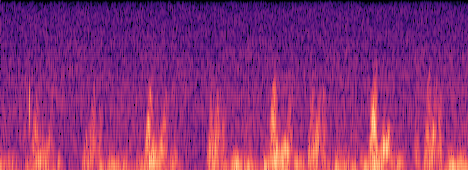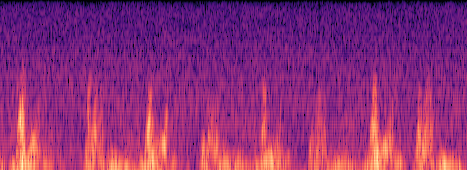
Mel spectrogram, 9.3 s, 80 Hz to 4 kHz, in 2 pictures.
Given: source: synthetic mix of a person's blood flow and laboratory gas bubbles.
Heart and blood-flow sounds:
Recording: Doppler ultrasound of blood flow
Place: precordium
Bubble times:
0.26-0.33 s: bubbles
From the record:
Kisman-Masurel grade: 111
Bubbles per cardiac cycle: 1 to 2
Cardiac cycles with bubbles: 1 to 10%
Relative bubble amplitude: barely perceptible (0.100 to 0.250)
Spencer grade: 1 (occasional bubble signal discernible with the cardiac motion signal, with majority of cardiac periods free of bubbles)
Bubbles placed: only in the low amplitude regions of the cardiac cycle

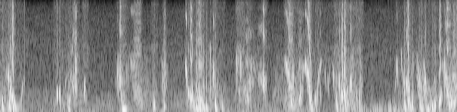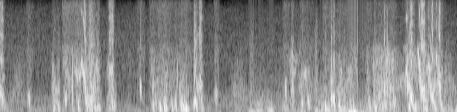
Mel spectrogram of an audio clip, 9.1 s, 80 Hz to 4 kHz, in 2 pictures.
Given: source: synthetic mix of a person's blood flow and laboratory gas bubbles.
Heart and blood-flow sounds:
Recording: Doppler ultrasound of blood flow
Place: subclavian vein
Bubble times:
0.00-0.24 s: bubbles
0.53-0.88 s: bubbles
1.15-1.43 s: bubbles
1.50-1.57 s: bubbles
1.60-1.67 s: bubbles
1.84-2.25 s: bubbles
2.34-2.68 s: bubbles
2.83-3.63 s: bubbles
3.93-4.63 s: bubbles
4.83-4.90 s: bubbles
5.08-5.58 s: bubbles
5.62-5.74 s: bubbles
5.93-6.01 s: bubbles
6.05-6.62 s: bubbles
6.70-6.76 s: bubbles
7.38-7.71 s: bubbles
7.79-8.14 s: bubbles
8.19-9.03 s: bubbles
From the record:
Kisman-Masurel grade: 342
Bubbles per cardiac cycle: rolling drumbeat, 9 or more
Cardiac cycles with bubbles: 100%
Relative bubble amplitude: moderate (0.250 to 0.450)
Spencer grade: 3 (all of the cardiac periods contain showers or single bubble signals, but not dominating or overriding the cardiac motion signals)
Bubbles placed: anywhere in the cardiac cycle

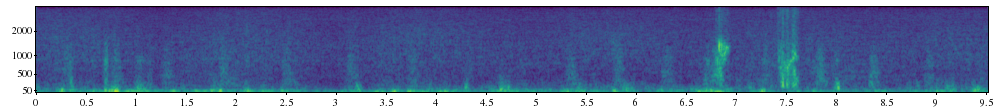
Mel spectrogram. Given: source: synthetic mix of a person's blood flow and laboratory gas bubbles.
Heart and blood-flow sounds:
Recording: Doppler ultrasound of blood flow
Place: subclavian vein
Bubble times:
6.78-6.94 s: bubbles
7.41-7.64 s: bubbles
From the record:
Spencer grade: 2 (many but less than half of the cardiac periods contain bubble signals, singularly or in groups)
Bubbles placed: anywhere in the cardiac cycle

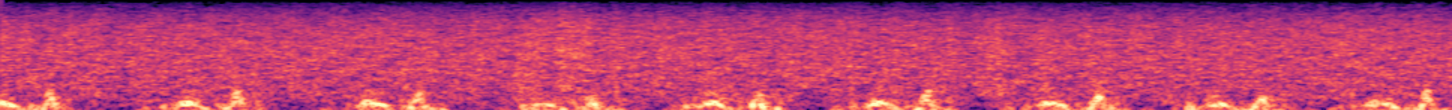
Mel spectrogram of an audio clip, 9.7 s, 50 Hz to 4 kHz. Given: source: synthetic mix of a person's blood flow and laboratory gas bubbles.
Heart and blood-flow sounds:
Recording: Doppler ultrasound of blood flow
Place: precordium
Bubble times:
no bubbles
From the record:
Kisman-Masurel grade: 000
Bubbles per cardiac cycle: 0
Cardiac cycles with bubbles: 0%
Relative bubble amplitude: no bubbles discernible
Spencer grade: 0 (complete lack of bubble signals)

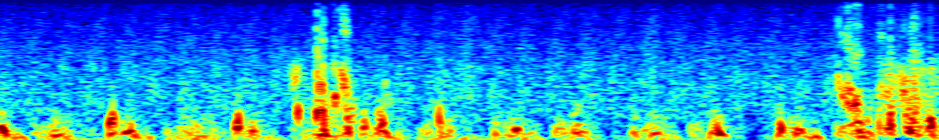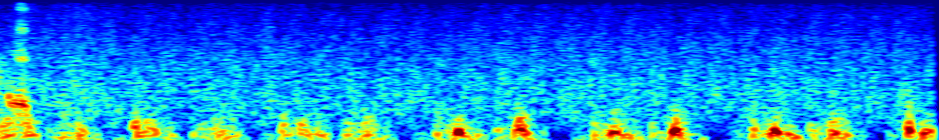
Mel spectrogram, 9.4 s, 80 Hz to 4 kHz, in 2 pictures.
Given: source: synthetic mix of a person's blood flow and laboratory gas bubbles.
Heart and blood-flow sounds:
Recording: Doppler ultrasound of blood flow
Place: precordium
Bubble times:
1.48-1.82 s: bubbles
1.92-2.00 s: bubbles
2.20-2.31 s: bubbles
4.20-4.93 s: bubbles
From the record:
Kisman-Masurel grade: 223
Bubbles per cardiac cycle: several, 3 to 8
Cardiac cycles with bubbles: 10 to 50%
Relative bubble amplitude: loud (0.450 to 0.775)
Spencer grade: 2 (many but less than half of the cardiac periods contain bubble signals, singularly or in groups)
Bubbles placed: anywhere in the cardiac cycle

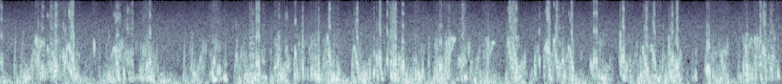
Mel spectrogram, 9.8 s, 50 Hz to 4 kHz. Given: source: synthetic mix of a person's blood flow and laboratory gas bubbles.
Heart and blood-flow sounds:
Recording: Doppler ultrasound of blood flow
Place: precordium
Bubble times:
0.00-0.06 s: bubbles
0.39-1.01 s: bubbles
1.13-1.21 s: bubbles
1.37-1.94 s: bubbles
2.48-2.86 s: bubbles
2.92-3.35 s: bubbles
3.41-3.52 s: bubbles
3.55-3.60 s: bubbles
3.63-4.27 s: bubbles
4.42-4.54 s: bubbles
4.62-5.32 s: bubbles
5.39-5.92 s: bubbles
6.01-6.19 s: bubbles
6.30-6.53 s: bubbles
6.63-7.21 s: bubbles
7.35-7.62 s: bubbles
7.72-7.91 s: bubbles
7.97-8.54 s: bubbles
8.62-8.73 s: bubbles
8.80-9.12 s: bubbles
9.25-9.77 s: bubbles
From the record:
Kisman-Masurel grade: 343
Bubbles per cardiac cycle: rolling drumbeat, 9 or more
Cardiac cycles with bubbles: 100%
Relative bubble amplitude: loud (0.450 to 0.775)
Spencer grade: 3 (all of the cardiac periods contain showers or single bubble signals, but not dominating or overriding the cardiac motion signals)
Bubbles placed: anywhere in the cardiac cycle

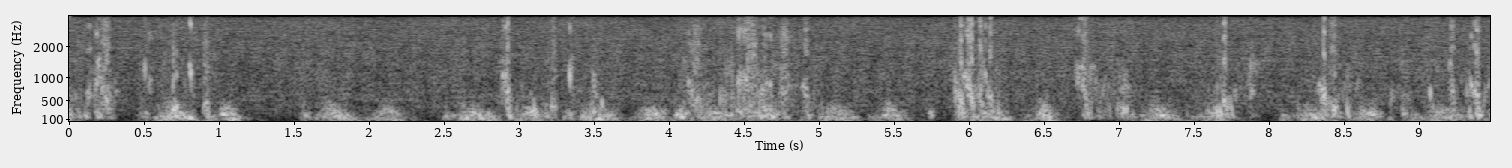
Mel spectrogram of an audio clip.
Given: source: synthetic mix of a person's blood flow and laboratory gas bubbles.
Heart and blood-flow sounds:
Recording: Doppler ultrasound of blood flow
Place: precordium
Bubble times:
0.00-0.34 s: bubbles
0.48-0.56 s: bubbles
0.66-0.86 s: bubbles
0.88-0.95 s: bubbles
2.85-2.99 s: bubbles
3.06-3.27 s: bubbles
3.30-3.40 s: bubbles
3.48-3.60 s: bubbles
4.02-5.00 s: bubbles
5.73-5.79 s: bubbles
5.87-6.26 s: bubbles
6.44-6.59 s: bubbles
6.70-7.13 s: bubbles
7.44-7.82 s: bubbles
7.84-7.96 s: bubbles
8.29-8.63 s: bubbles
8.79-8.98 s: bubbles
9.03-9.13 s: bubbles
9.18-9.48 s: bubbles
From the record:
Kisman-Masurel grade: 333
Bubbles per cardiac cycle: rolling drumbeat, 9 or more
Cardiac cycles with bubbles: 50 to 99%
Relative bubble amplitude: loud (0.450 to 0.775)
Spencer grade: 3 (all of the cardiac periods contain showers or single bubble signals, but not dominating or overriding the cardiac motion signals)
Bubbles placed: only in the low amplitude regions of the cardiac cycle

